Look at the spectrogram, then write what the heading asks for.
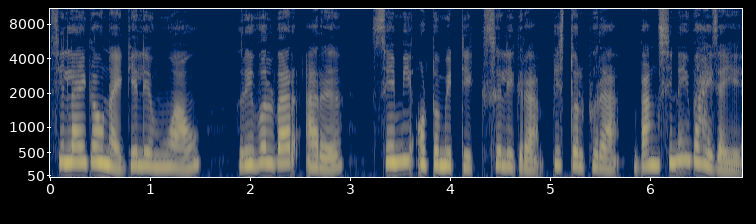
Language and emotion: Bodo, neutral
